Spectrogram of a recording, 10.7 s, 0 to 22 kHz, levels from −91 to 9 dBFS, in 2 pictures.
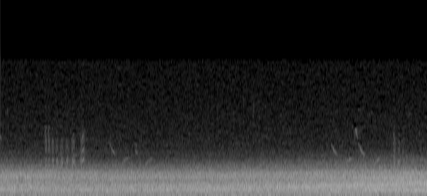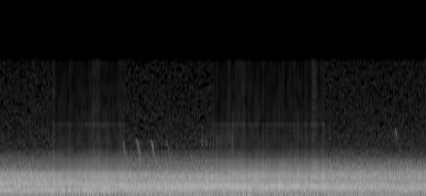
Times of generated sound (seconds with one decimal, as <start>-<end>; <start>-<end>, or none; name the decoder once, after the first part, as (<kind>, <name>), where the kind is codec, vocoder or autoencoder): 6.0-6.9 (vocoder, Vocos); 8.0-9.4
